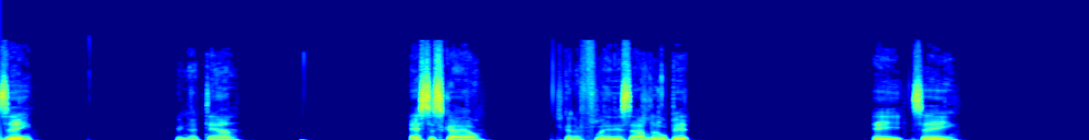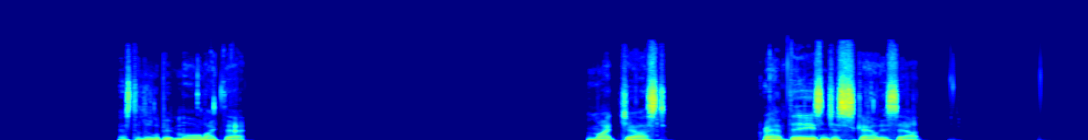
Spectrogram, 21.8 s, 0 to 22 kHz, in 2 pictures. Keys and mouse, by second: 3.6 s, 8.4 e, 17.4 alt+z, 18.2 click, 20.3 s.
